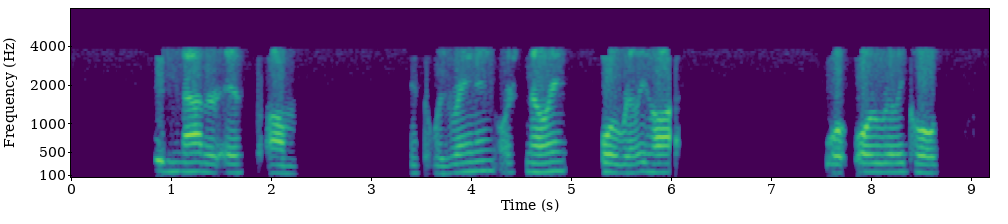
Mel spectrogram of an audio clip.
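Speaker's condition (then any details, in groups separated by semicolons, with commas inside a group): Cerebral palsy; walked with walker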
